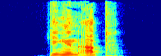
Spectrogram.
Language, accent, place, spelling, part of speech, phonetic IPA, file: German, Germany, Berlin, gingen ab, verb, [ˌɡɪŋən ˈap], De-gingen ab.ogg
- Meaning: inflection of abgehen: 1. first/third-person plural preterite 2. first/third-person plural subjunctive II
